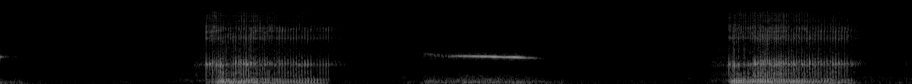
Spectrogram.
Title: Dogtanian Snoring and Whistling in 1 Minute & 9 seconds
